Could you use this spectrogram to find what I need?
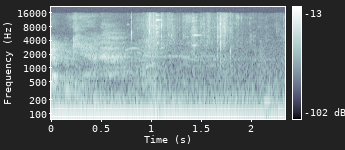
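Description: A metal carabiner clicks shut on a rope.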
